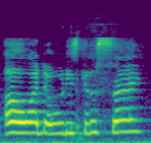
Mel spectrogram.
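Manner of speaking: very high excited fan voice; giddy fan. Retold or imitated. Reliving the Hunter moment to cohost, very high giddy gush. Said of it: "And I was like".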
